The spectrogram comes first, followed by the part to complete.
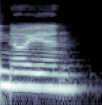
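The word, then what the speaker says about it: Nguyen: name many, many times, but how do you pronounce the name? C T Noian.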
